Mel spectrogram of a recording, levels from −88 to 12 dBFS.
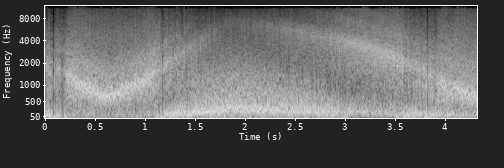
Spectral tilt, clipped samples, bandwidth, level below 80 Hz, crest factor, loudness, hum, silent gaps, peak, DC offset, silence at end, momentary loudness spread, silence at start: -5.5 dB/octave; 1%; 11.5 kHz; -20 dBFS; 6 dB; -6 LUFS; none; none; 0 dBFS; under 0.1%; 0 s; 2 LU; 0 s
